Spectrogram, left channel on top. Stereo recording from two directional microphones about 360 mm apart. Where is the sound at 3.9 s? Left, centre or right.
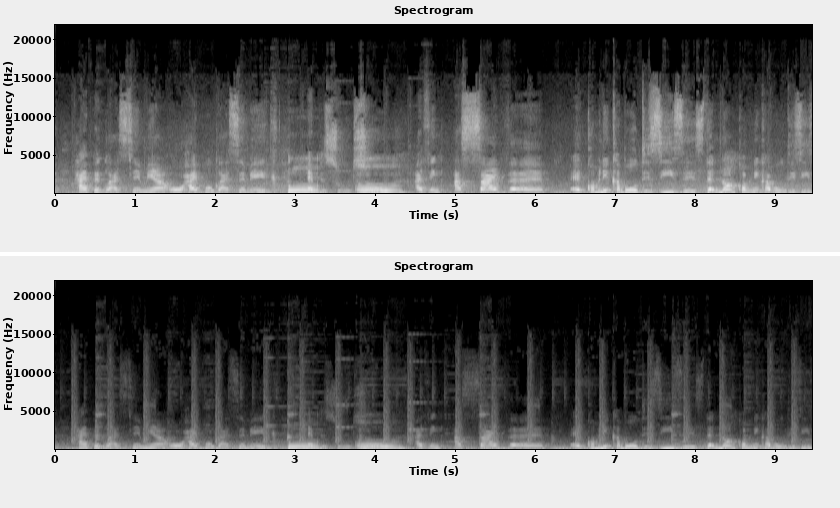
Centre.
